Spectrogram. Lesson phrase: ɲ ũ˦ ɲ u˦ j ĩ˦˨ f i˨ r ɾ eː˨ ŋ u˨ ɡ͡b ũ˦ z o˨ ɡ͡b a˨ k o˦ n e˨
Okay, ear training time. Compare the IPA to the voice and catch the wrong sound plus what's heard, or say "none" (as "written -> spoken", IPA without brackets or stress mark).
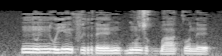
none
